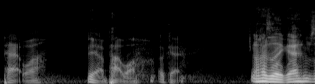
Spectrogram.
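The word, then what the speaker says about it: patois: it's in Jamaican pys but that's it's not Pat toys it's like oh yeah it's pronounced pwa yeah pwa okay I was like I was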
